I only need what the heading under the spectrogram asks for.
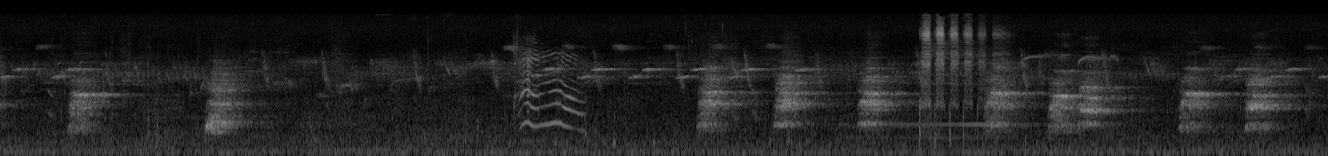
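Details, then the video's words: Black cat giving a run of short, bright meows, at first spaced a second or more apart, then coming faster toward the end, over outdoor ambience with a small bird's quick chirp and a brief clatter. "Black cat meow"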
